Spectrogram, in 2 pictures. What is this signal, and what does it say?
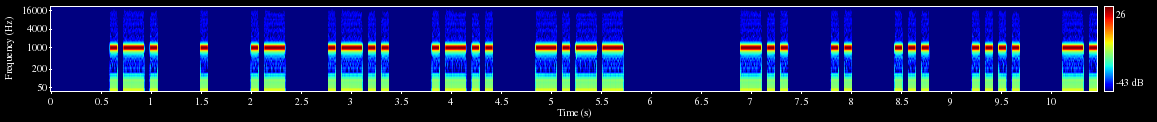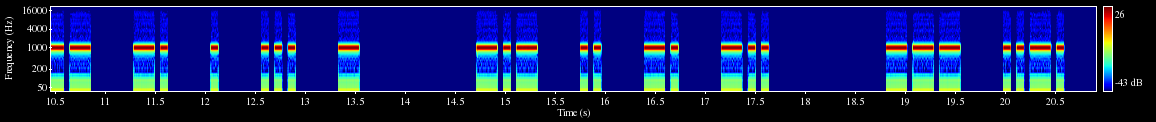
Morse code, heard as a keyed tone, about 18 wpm, spaced as for 12 wpm, 1000 Hz. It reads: REALLY DISHONEST KIND OF
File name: qotdfiles / 12wpm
